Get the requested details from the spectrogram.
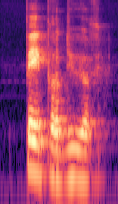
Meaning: costly, extremely expensive, luxurious
- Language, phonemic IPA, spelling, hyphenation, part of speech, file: Dutch, /ˌpeː.pərˈdyːr/, peperduur, pe‧per‧duur, adjective, Nl-peperduur.ogg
